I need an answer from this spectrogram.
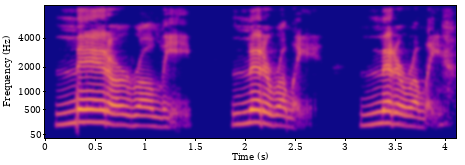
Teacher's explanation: LI - an L sound and an 'i' sound. And then the T becomes a flap T, and then a schwa: li-duh. And then we have an R and a schwa, a reduced vowel - 'ruh': li-duh-ruh, and then an L again - lee. · Le, an L sound and a I sound, le, and then the T becomes a flap T and then a schwa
